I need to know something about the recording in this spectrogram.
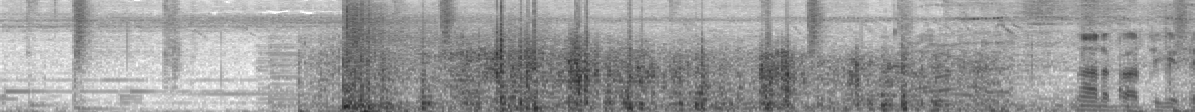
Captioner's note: thunder Clap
